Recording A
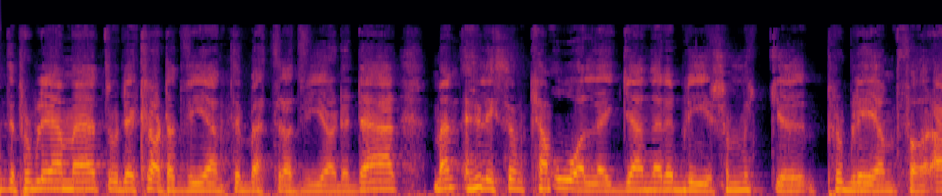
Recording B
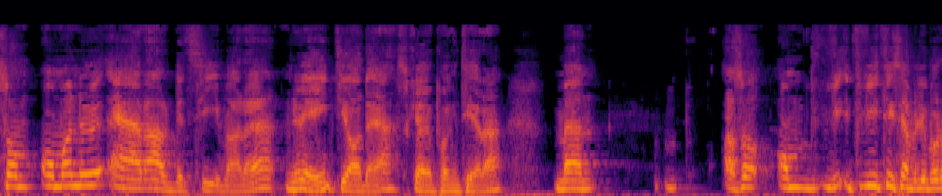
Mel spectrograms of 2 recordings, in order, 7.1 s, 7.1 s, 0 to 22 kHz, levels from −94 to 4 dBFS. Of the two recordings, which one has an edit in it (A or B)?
A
